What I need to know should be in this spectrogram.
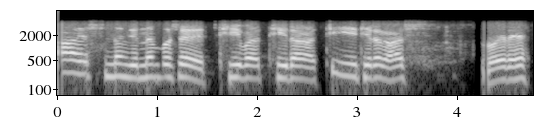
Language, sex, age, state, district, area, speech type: Manipuri, male, 18-30, Manipur, Senapati, rural, conversation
